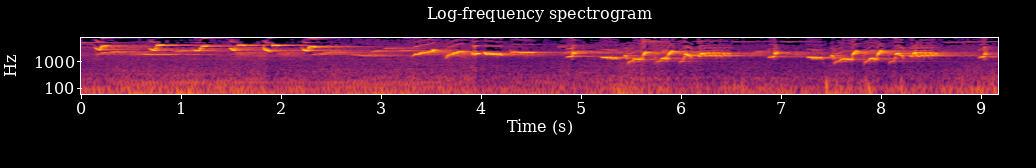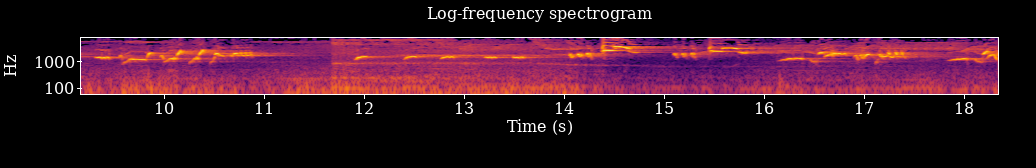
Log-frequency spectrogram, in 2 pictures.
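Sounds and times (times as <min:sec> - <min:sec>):
white-rumped shama singing fluty whistles and warbling phrases: 0:00.1 - 0:18.3.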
